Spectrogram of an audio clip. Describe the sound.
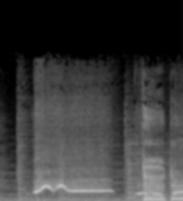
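A person whistles a short western film theme melody, with rising and falling swoops, a long held note, then two brighter, wavering phrases after a brief pause.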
